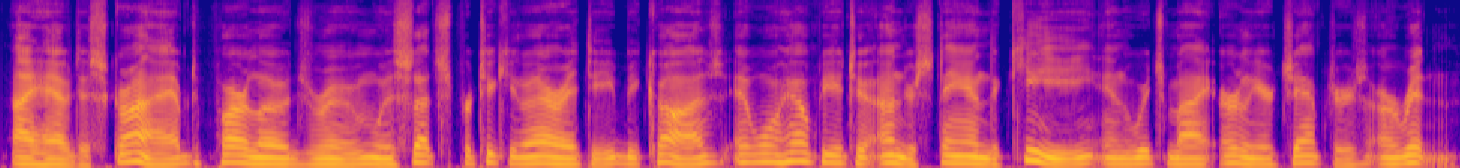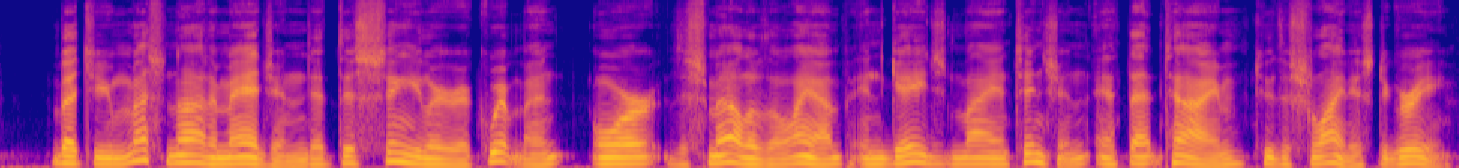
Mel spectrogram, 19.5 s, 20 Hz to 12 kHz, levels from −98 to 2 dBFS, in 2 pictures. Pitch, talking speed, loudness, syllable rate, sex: 130 Hz, 150 wpm, -17 LUFS, 4.2 syllables/s, male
